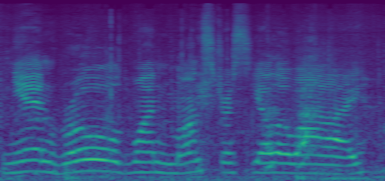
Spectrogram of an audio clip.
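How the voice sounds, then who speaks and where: A woman's voice: medium pitch, fairly even intonation, slow pace. A woman reading a picture book aloud to children at a live event, dramatically stretching out key words. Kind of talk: animated picture-book storytelling to an audience. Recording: noisy live reading with audience sounds.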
